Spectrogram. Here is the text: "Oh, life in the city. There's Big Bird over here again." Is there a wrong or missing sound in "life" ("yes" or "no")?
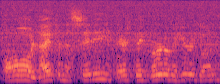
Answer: no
